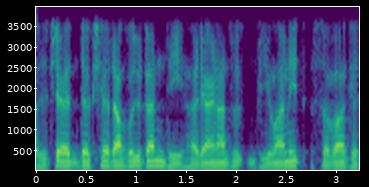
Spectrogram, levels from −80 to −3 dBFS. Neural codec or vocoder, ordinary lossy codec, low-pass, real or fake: codec, 16 kHz, 4.8 kbps, FACodec; none; 3.6 kHz; fake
